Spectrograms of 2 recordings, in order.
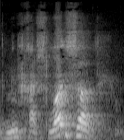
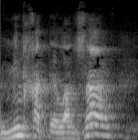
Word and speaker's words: Minchat Elazar: the Minchat Elasa, the way they pronounce it, Minchas Elasa, but the Minchat Elazar, Sfarim that are quoted until today, a Posek Mufak.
